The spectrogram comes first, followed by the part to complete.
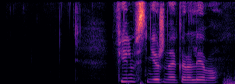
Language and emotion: Russian, positive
